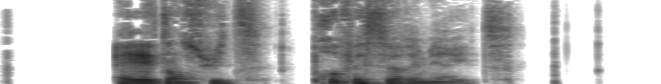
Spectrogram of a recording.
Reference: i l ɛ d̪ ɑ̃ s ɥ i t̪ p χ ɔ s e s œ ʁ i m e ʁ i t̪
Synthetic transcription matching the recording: ɛ l ɛ t̪ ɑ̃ s ɥ i t̪ p χ ɔ f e s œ ʁ e m e ʁ i t̪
